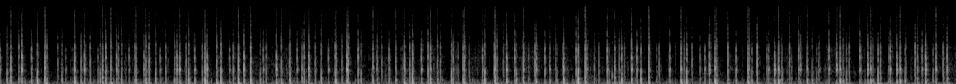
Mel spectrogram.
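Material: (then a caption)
Cardboard. Fingertips and nails rapidly tap and scratch the surface of a small, hollow printed cardboard box with pen drawings on it, held in both hands. Dense, dry, low-pitched taps follow one another continuously with almost no ring.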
